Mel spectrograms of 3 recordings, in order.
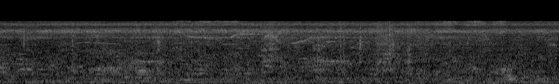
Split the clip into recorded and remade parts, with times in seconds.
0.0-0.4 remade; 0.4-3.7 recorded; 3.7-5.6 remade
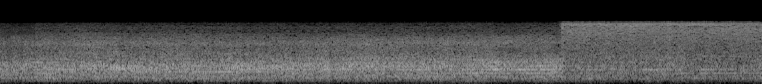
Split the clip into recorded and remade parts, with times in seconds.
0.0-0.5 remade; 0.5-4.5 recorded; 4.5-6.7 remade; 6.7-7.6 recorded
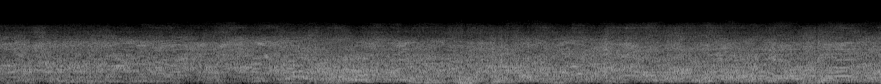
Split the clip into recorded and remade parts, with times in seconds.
0.0-0.5 remade; 0.5-1.1 recorded; 1.1-8.8 remade

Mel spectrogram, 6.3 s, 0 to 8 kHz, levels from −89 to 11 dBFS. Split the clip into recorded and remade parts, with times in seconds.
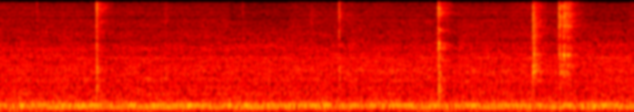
0.0-2.3 remade; 2.3-2.9 recorded; 2.9-5.6 remade; 5.6-6.3 recorded

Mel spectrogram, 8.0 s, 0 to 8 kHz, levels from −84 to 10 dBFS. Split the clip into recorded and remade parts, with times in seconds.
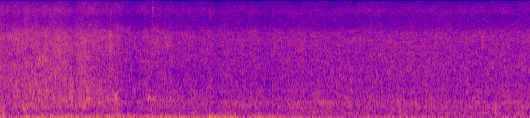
0.0-8.0 remade

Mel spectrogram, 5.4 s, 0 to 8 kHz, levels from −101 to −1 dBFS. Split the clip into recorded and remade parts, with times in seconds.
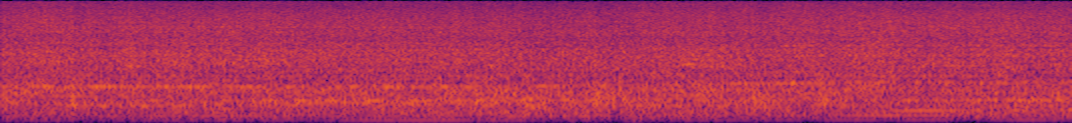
0.0-5.4 recorded

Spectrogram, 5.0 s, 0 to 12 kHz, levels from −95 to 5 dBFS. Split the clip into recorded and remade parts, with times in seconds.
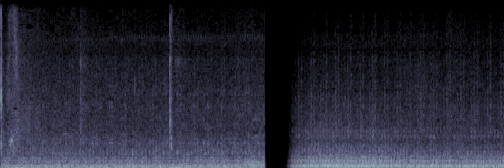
0.0-5.0 recorded

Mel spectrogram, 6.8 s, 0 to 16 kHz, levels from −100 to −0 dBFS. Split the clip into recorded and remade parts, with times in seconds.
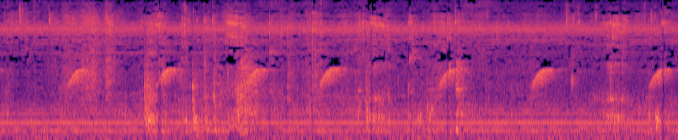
0.0-6.8 recorded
